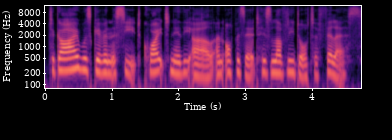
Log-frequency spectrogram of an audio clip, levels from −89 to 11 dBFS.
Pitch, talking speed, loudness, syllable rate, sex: 205 Hz, 200 wpm, -19 LUFS, 5.5 syllables/s, female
